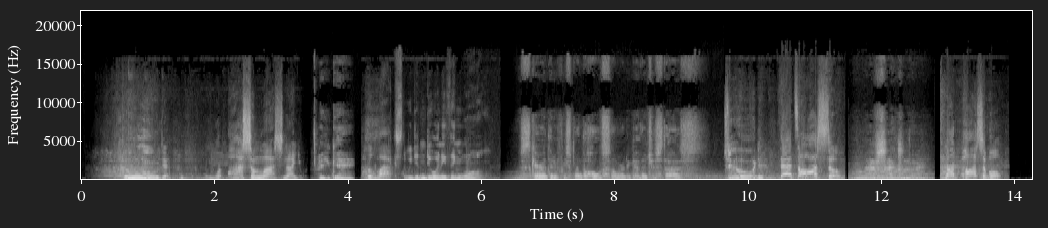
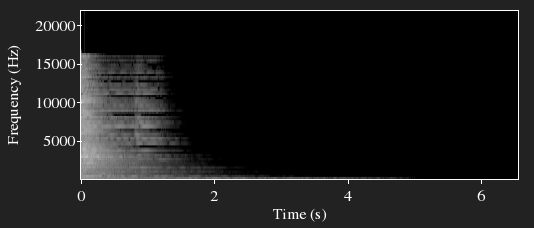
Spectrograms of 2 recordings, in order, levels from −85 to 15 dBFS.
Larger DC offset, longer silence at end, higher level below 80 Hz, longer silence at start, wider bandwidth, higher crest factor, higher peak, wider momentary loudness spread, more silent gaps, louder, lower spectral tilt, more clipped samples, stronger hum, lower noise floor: neither; second, 0.4 s vs 4.1 s; first, -36 dBFS vs -46 dBFS; first, 0.35 s vs 0 s; about the same, 17 kHz vs 16.5 kHz; second, 16 dB vs 26 dB; about the same, 0 dBFS vs 0 dBFS; second, 14 LU vs 26 LU; neither; first, -15 LUFS vs -19 LUFS; first, -4.5 dB/octave vs 1 dB/octave; neither; neither; second, -36 dBFS vs -68 dBFS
